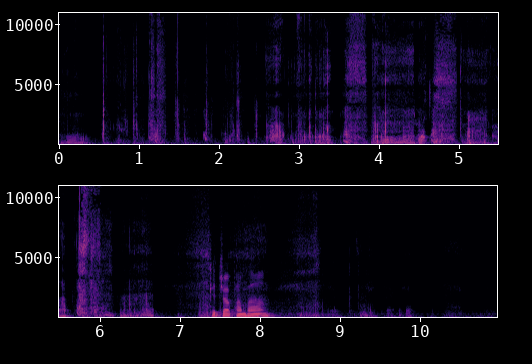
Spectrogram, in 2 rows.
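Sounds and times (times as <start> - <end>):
dog chewing and crunching: 0.0 - 6.4.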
